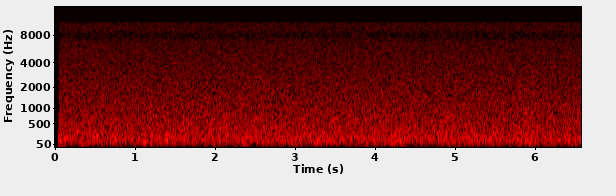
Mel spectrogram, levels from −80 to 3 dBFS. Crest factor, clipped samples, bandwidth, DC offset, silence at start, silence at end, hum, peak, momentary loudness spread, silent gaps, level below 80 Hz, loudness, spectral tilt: 14 dB; under 0.1%; 11.5 kHz; under 0.1%; 0.05 s; 0 s; none; -36 dBFS; 0 LU; none; -66 dBFS; -48 LUFS; -3 dB/octave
